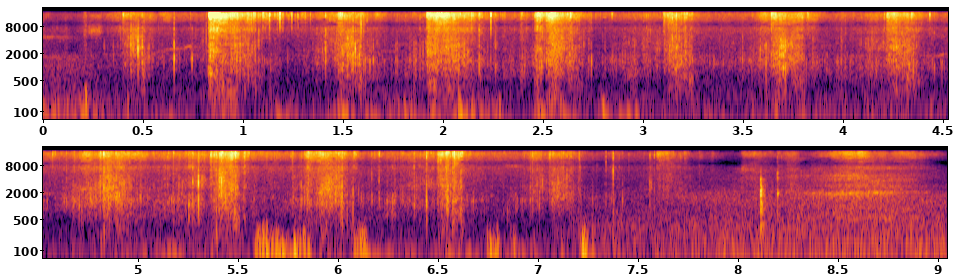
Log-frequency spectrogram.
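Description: Footsteps walk steadily along an outdoor trail path, a long run of many even, moderately loud steps that continues without pause and with no talking.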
